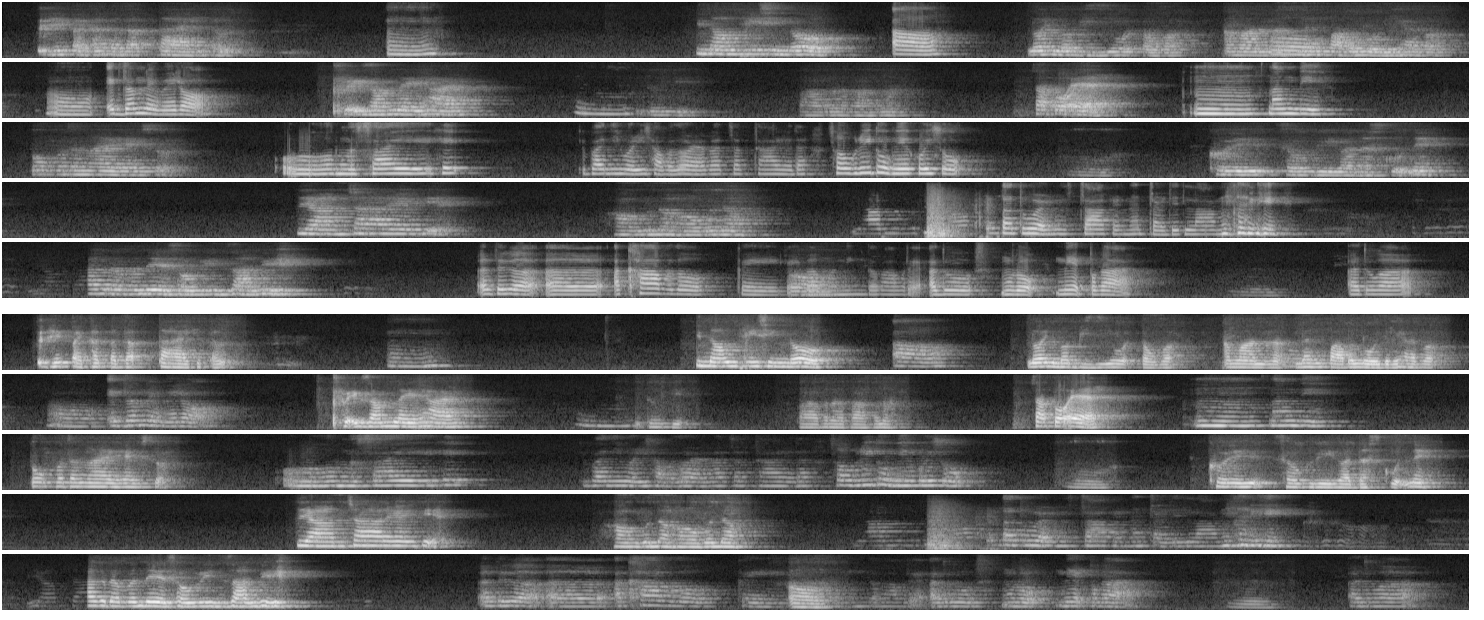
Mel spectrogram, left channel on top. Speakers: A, on the right; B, on the left.
A: ꯍꯦꯛ ꯄꯥꯏꯈꯠꯄꯗ
B: ꯑꯣ
A: ꯇꯥꯏ ꯈꯤꯇꯪ꯫
B: ꯎꯝ
A: ꯏꯅꯥꯎꯅꯨꯄꯤꯁꯤꯡꯗꯣ
B: ꯑꯥꯎ
A: ꯂꯣꯏꯅꯃꯛ ꯕꯤꯖꯤꯑ‌ꯣ ꯇꯧꯕ ꯑꯃꯅ
B: ꯑꯣ
A: ꯂꯥꯏꯔꯤꯛ ꯄꯥꯕ ꯂꯣꯏꯗ꯭ꯔꯤ ꯍꯥꯏꯕ꯫
B: ꯑꯣ ꯑꯦꯛꯖꯥꯝ ꯂꯩꯕꯩꯔꯣ
A: ꯈ꯭ꯔ ꯑꯦꯛꯖꯥꯝ ꯂꯩ ꯍꯥꯏ
B: ꯎꯝ
A: ꯑꯗꯨꯒꯤ ꯄꯥꯕꯅ ꯄꯥꯕꯅ ꯆꯥꯛ ꯇꯣꯛꯑꯦ
B: ꯎꯝ ꯅꯪꯗꯤ
A: ꯇꯣꯛꯄꯗ ꯉꯥꯏꯔꯤ ꯑꯩꯁꯨ
B: ꯑꯣ ꯉꯁꯥꯏ ꯍꯦꯛ ꯏꯕꯥꯅꯤ ꯋꯥꯔꯤ ꯁꯥꯕ ꯂꯣꯏꯔꯒ ꯆꯥꯛ ꯆꯥꯔꯦꯗ ꯁꯧꯒ꯭ꯔꯤ ꯊꯣꯡꯉꯦ ꯑꯈꯣꯏꯁꯨ
A: ꯑꯣ ꯈ‌ꯣꯏ ꯁꯧꯒ꯭ꯔꯤꯒ ꯗꯁꯀꯨꯠꯅꯦ ꯌꯥꯝ ꯆꯥꯔꯦ ꯑꯩꯗꯤ ꯍꯥꯎꯕꯅ ꯍꯥꯎꯕꯅ
B: ꯌꯥꯝꯅꯕꯨꯗꯤ ꯍꯥꯎꯈ꯭ꯔꯦꯗ ꯑꯗꯨ <unintelligible> ꯆꯥꯈ꯭ꯔ‌ꯦ ꯅꯠ ꯇ‍꯭ꯔꯗꯤ ꯂꯥꯝꯒꯅꯤ
A: ꯇꯕꯅꯦ ꯁꯧꯒ꯭ꯔꯤꯖꯨ ꯆꯥꯟꯕꯤ
B: ꯑꯗꯨꯒ ꯑꯥ ꯑꯈꯥꯕꯗꯣ ꯀꯩ ꯀꯩꯕ
A: ꯑꯣ
B: ꯃꯃꯤꯡꯗ‌ꯣ ꯀꯥꯎꯒ꯭ꯔꯦ ꯑꯗꯨ ꯃꯣꯔꯣꯛ ꯃꯦꯠꯄꯒ
A: ꯎꯝ
B: ꯑꯗꯨꯒ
